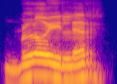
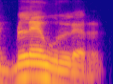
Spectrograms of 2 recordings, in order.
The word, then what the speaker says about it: Bleuler: Y Bleuler se escribe Bleuler. EU es un diptongo que suena, se pronuncia hoy en alemán.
